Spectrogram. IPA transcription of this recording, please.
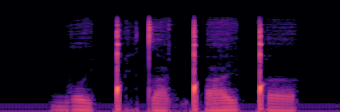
boi̯ǃi̤t̪a ǃʼai̯ǃɐ

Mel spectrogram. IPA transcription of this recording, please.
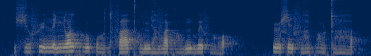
çə̤fy nɛɲɔlɡʱu ɓɔ̤d fa t̪ʰɔ̤ɲa̤va ɡʱɔ̤n̪ṳɪ̯fɔ̤ | ʉɬifa̤ bʱɔ̤ʈa̤

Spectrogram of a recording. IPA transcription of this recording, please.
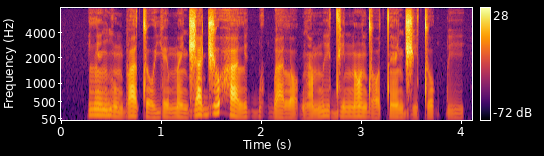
lĩ˧ɡũ˨ ba˧to˨ je˨mɛ̃˨d͡ʒa˧d͡ʒo˦ ha˦˨li˧ɡ͡bo˧ɡ͡ba˨ lɔ˨ɡã˨˦ mi˦˨di˧nɔ̃˧ dɔ˨ tɛ̃˧d͡ʒi˨to˧ k͡pi˧

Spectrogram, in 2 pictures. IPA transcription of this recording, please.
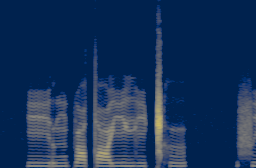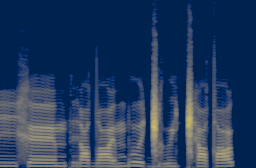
iːɾɯ ŋɤputˤu ji jiǁʰɯ | fiːxɛːmpri dˤɛːmbɤe̯ɡ͡ǁɯːj ǁʰɛtˤu

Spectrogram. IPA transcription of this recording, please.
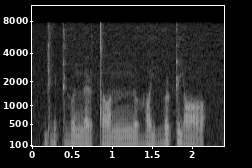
ɖʱiʈɦunɜɭtɔ nːuɦɔjɦuʈ jɔ

